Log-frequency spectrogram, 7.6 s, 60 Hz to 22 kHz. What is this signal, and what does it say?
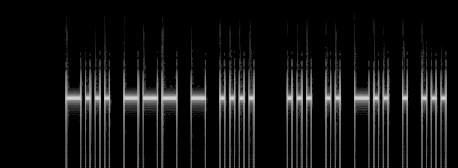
Morse code, heard as a keyed tone, about 15 wpm, 700 Hz. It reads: BOTH SIDES
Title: Sets of 4 Words 15wpm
